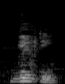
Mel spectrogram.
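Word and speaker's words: guilty: भी वावेल आता है यू के बाद में जब कोई भी वावेल आएगा कोई भी वावेल हो सकता है ए ई आई ओ यू कुछ भी आता है हर केस में यू क्या होगा साइलेंट होगा पर य हो जाएगा साइलेंट जैसे देखिएगा जी यू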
